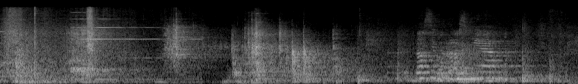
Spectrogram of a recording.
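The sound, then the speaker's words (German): A front door opens during door-to-door election canvassing, with a few sharp knocks and rattles and a brief high squeak in between, while people talk and greet each other. “Aber sie bleibt immer professionell und knipst ihr Lächeln an, sobald eine Tür aufgeht.”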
